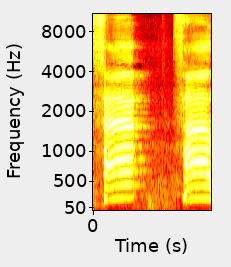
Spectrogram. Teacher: উপরের দাঁতগুলো নিচের ঠোঁটের পেটে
